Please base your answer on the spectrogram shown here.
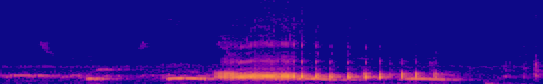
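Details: Perkutut (zebra dove) in ngerot song aimed at raising breeding desire: low soft coos, then one loud rolling burst whose rapid pulses slow and fade.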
